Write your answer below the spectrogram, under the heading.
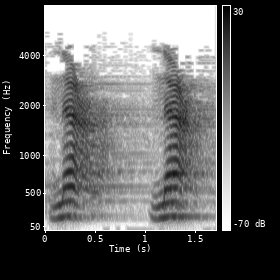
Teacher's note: تخرج العين من وسط الحلق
